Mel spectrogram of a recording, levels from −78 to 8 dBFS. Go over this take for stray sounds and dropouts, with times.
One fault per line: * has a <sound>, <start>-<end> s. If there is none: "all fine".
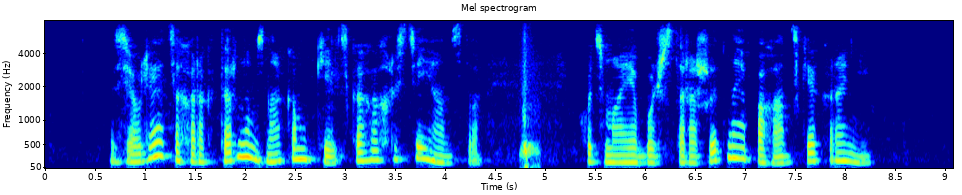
* has a whoosh, 4.7-5.0 s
